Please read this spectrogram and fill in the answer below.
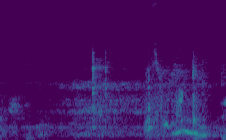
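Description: A child's voice making soft, wordless sounds, with a short falling tone near the end.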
